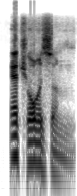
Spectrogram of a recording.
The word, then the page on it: echoism: American English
